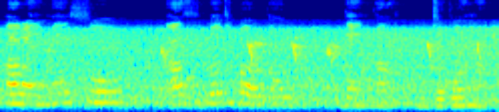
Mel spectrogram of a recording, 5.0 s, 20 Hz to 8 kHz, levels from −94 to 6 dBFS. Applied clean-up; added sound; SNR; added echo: none; Bird vocalization, bird call, bird song; 0 dB; reverberation time 0.7 s.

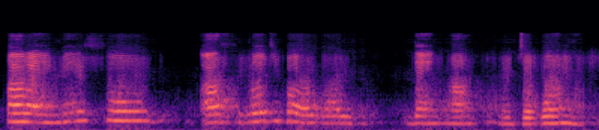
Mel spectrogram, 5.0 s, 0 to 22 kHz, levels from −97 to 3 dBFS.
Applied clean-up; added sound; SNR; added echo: neural separator model SepFormer DNS4.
